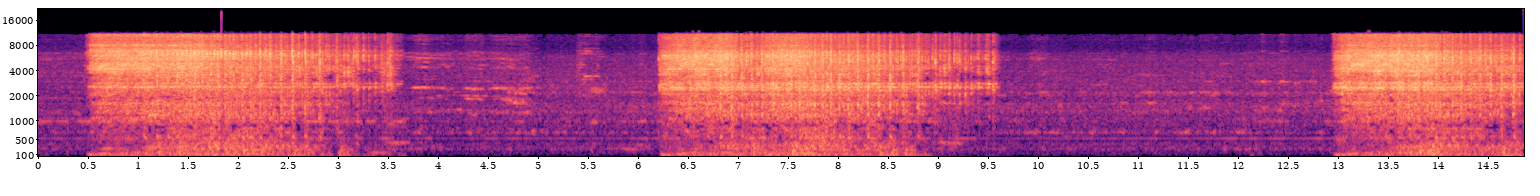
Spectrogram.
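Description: A sewing machine runs a straight stitch attaching lace to a kurti, whirring in three loud, close bursts of a few seconds each, separated by quiet pauses.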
